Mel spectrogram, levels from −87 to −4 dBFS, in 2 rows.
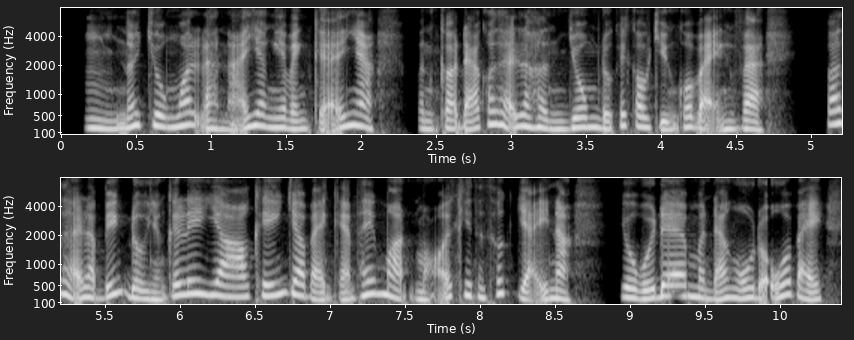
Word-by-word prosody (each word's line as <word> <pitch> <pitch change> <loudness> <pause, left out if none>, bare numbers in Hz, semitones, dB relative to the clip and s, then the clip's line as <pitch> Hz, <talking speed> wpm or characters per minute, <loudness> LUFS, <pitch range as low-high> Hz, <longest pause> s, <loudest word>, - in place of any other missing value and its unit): Ừm, 200 -3 -1
nói 245 +4 +2
chung 255 -4 0
á, 275 +2 +3
là 190 -5 0
nãy 180 +5 0
giờ 265 - +2
nghe 220 -1 +1
bạn 190 0 0
kể 220 - 0
nha, 260 -4 +2 0.3
mình 190 -2 -4
cò 200 +2 0
đã 185 - +1
có 295 +7 -1
thể 280 - +2
là 250 0 +2
hình 200 -5 0
dung 225 +3 +1
được 180 - +1
cái 265 - -3
câu 240 -2 0
chuyện 175 -5 -2
của 230 - 0
bạn, 185 -5 +1
và 190 -2 +2 0.4
có 300 +1 +1
thể 285 - +2
là 225 - +2
biết 260 - -1
được 210 -3 +1
những 170 -1 -1
cái 265 - +1
lý 305 0 +2
do 245 -4 +2
khiến 265 +4 0
cho 280 -4 +2
bạn 170 -5 -1
cảm - - -2
thấy 280 +7 0
mệt 275 -6 0
mỏi 175 +5 -2
khi 270 +2 -3
th 240 - -6
thức 310 -1 -4
dậy - - 0
nè, 200 -2 +2 0.3
dù 225 -2 +2
buổi 195 +1 +2
đêm 255 +1 +2
mình 210 -3 -1
đã 180 +3 +1
ngủ 210 0 +1
đủ 240 - +1
á 275 - +3
bạn. 175 0 +2
225 Hz, 325 wpm, -20 LUFS, 195-260 Hz, 0.4 s, á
